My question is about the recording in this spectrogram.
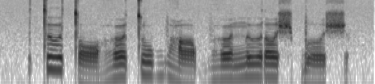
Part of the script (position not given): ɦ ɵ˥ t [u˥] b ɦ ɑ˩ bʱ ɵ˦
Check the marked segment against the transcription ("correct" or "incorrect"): correct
